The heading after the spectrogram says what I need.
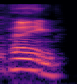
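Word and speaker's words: Paing: You see, is it Ping? P A I N G Ping. Is that right? Yes. Okay. So, yeah. Penguin. All right. So I reach out to Ping, you know, I see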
